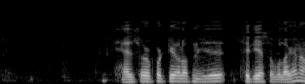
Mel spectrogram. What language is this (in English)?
Assamese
